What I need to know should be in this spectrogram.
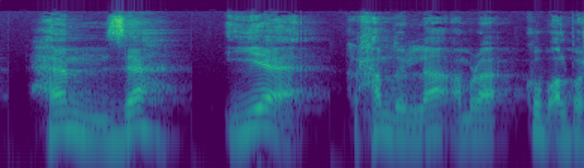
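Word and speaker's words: همزة: পরবর্তী হরফটির নাম হলো হামজা। পরবর্তী হরফটির নাম হামজা। হামজা হরফটি উচ্চারণ ক্ষেত্রে বারিক করে উচ্চারণ করতে হবে এবং এখানে টেনে পড়া যাবে না, দ্রুত পড়তে হবে।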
